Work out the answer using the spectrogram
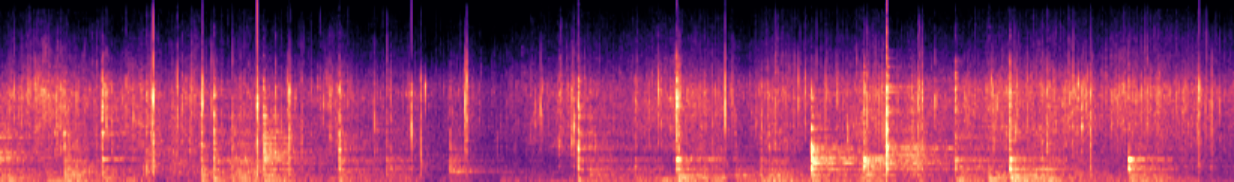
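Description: Sliced onions, green chillies and curry leaves sizzling in hot oil in a nonstick pot. A plastic spoon stirs them, scraping and tapping against the pan in many short clicks over the steady frying hiss.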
